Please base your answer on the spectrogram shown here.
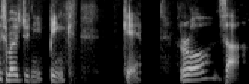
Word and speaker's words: rosa: Roza is pink. Okey, pink macam baju ni. Pink. Okey, Roza. Dia bukan rosa tapi Roza.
